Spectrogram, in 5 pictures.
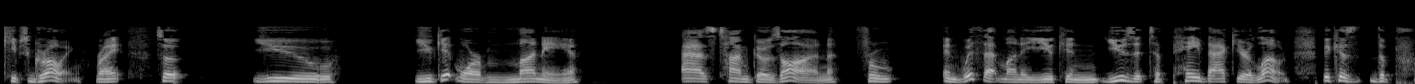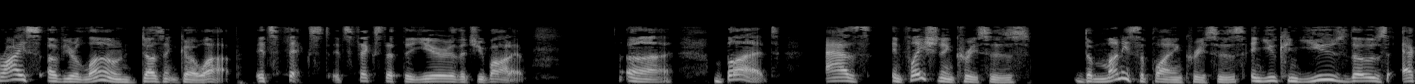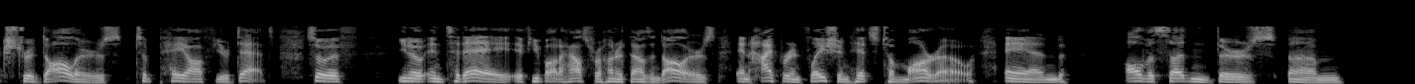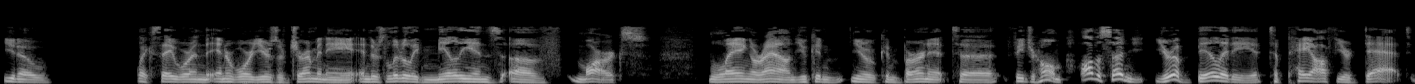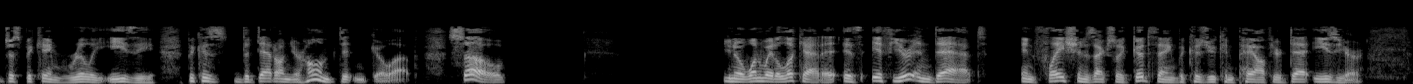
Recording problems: garbled, watery; slightly; nothing above 6 kHz
choppy; very; from 1.5 to 3 s; 8% of the speech affected

